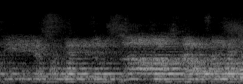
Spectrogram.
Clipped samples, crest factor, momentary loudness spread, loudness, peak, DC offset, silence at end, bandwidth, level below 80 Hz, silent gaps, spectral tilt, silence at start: under 0.1%; 16 dB; 7 LU; -31 LUFS; -14 dBFS; under 0.1%; 0 s; 14 kHz; -62 dBFS; none; -4.5 dB/octave; 0 s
